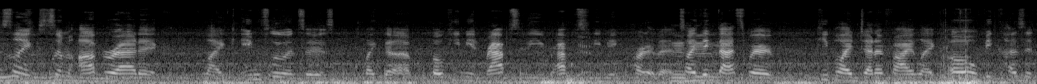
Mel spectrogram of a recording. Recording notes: recorded in a moving vehicle and a falafel restaurant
